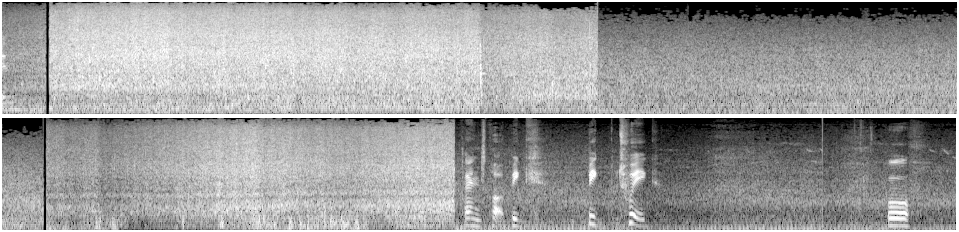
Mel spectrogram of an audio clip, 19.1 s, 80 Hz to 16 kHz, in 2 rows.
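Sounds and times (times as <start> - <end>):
water gushing through lock gate: 0.4 - 6.0, 10.0 - 14.1.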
